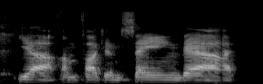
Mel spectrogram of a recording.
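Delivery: ordinary talk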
